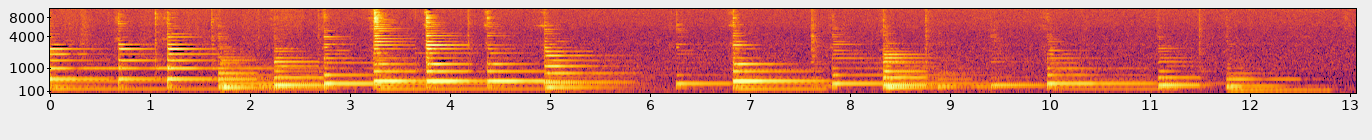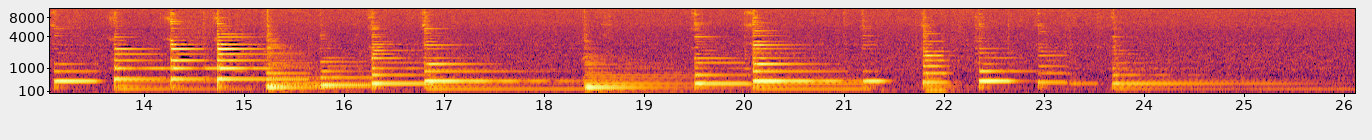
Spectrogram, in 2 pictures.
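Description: Classical nylon-string guitar played fingerstyle solo: a slow melody over plucked bass notes. About two seconds before the end the playing stops and the last chord rings and fades.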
